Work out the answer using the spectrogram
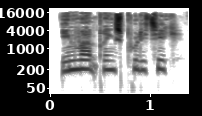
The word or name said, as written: indvandringspolitik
